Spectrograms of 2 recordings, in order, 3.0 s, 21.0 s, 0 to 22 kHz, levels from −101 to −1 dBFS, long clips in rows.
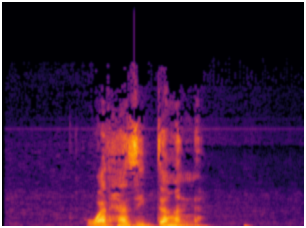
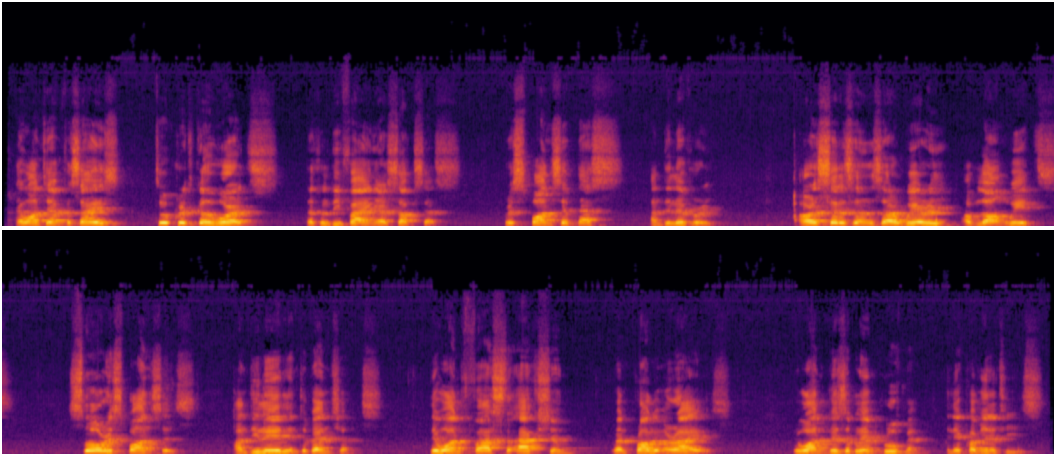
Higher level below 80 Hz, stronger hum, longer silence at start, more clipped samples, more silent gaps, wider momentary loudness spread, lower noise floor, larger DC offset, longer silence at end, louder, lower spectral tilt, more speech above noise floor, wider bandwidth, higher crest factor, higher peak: first, -50 dBFS vs -78 dBFS; neither; first, 0.85 s vs 0.15 s; neither; neither; about the same, 17 LU vs 18 LU; about the same, -65 dBFS vs -62 dBFS; neither; first, 0.55 s vs 0.2 s; about the same, -18 LUFS vs -20 LUFS; about the same, -4 dB/octave vs -4 dB/octave; first, 46 dB vs 42 dB; first, 15.5 kHz vs 11 kHz; first, 22 dB vs 16 dB; first, 0 dBFS vs -4 dBFS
